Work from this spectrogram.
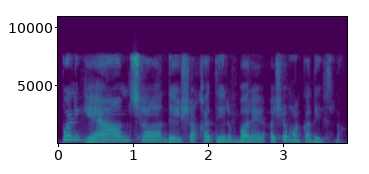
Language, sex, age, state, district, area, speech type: Goan Konkani, female, 18-30, Goa, Ponda, rural, spontaneous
